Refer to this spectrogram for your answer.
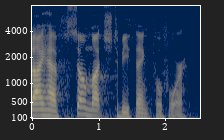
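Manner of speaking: mimicked frail, broken voice. Quoting a 94-year-old woman who loves Jesus, imitating a weak, broken voice. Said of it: "with her weak and broken voice".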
